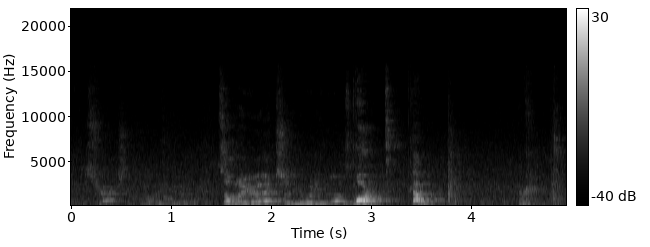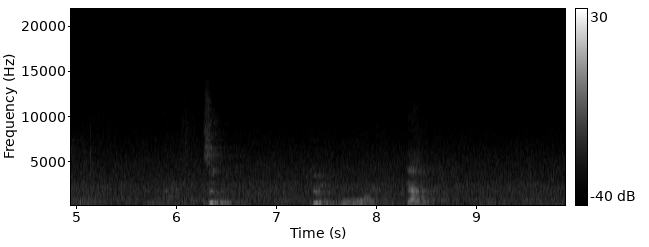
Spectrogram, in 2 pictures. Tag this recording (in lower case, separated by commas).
speech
